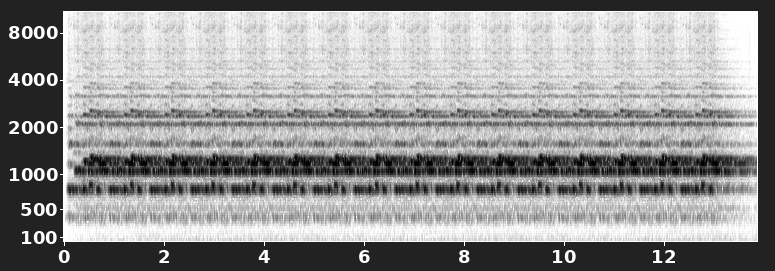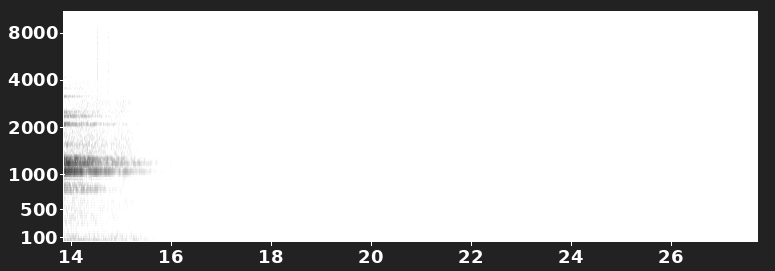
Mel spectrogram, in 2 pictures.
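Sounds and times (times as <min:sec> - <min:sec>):
woodwind melodies in C minor at 147 BPM: 0:00.0 - 0:14.9.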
